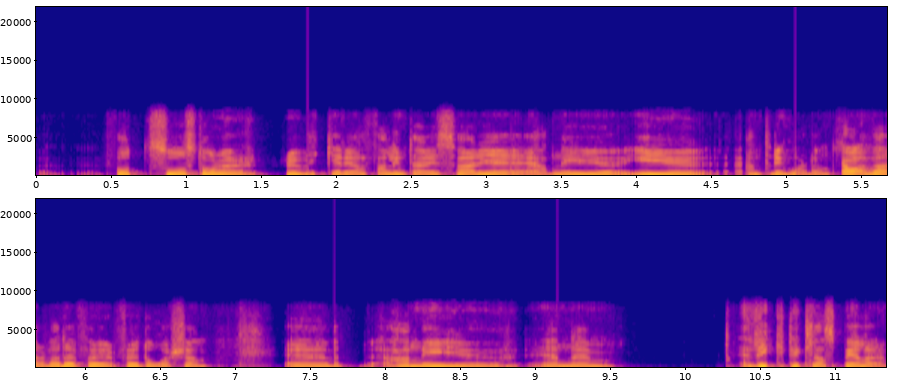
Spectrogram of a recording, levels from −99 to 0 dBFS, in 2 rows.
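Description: Speech clip, carried over a call path with an 8 kHz band limit, containing two kinds of fault. Four jumps at 1.81 s (just after "fått så stora", before "i alla"), 5.06, 7.66 and 9.15 s each skip ahead with no silence. They lose roughly 150, 50, 150 and 50 ms, and are likely dropped buffers (overrun), where the capture data was overwritten before being read. Between 2.25 and 10.78 s, starting after "i alla", about three scattered short gaps, the longest around 40 ms, were concealed by extending the preceding sound, leaving brief ticks and smears.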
